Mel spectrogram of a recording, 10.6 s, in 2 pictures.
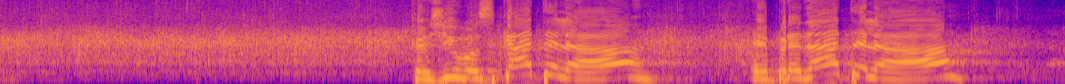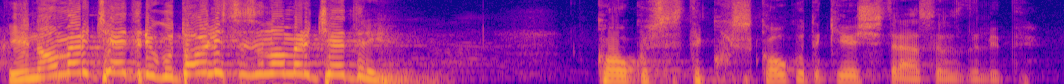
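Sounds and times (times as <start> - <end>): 
audience applauding: 0.0 - 6.6
speech: 2.0 - 7.4, 8.3 - 10.6.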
